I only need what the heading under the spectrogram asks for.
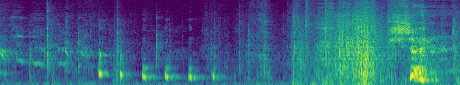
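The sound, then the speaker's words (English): Loud crinkling and rustling of plastic packaging swells in the second half, following a stretch of short, choppy voice sounds like chatter or laughter. “Let's get rid of the rustling.”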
